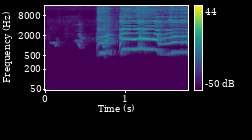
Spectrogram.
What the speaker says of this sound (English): He's a pretty rooster.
